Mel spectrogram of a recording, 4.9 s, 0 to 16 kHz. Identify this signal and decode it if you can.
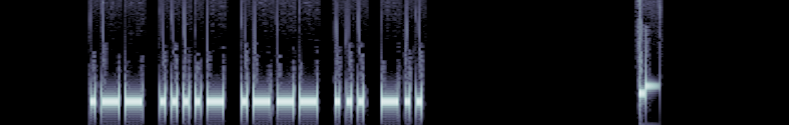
Morse code, heard as a keyed tone, about 32 wpm, 700 Hz. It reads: W4JSD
